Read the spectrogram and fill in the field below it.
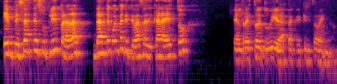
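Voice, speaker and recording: A woman's voice: mid-range voice, normal speed, echoey room. A middle-aged woman from Argentina with an Argentine accent, leading a training talk and emphatically acting out imagined excuses and prayers. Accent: Argentine Spanish. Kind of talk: teaching conversation.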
